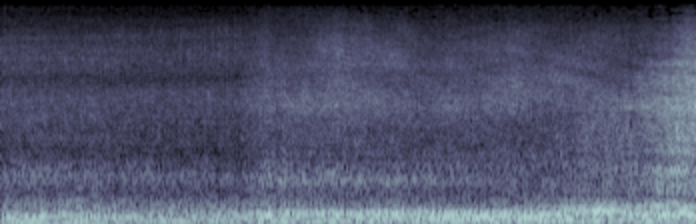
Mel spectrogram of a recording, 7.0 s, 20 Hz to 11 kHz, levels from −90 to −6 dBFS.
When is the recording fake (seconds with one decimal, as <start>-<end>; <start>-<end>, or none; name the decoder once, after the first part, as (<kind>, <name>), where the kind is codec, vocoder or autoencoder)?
0.0-7.0 (vocoder, Vocos)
